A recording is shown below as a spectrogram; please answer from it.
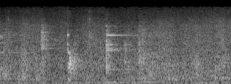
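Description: Fabric backpack being picked up and handled: rustling, with a few light clicks and a short clink about a second in.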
